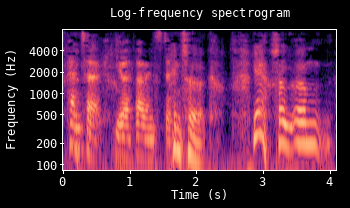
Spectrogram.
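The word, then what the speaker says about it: Pentyrch: pronounced isn't it the pentoc incident yes i've always pulled the pins here because of the way it's spilled you know you know us english yes indeed yeah it's pentec ufo instead yeah so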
